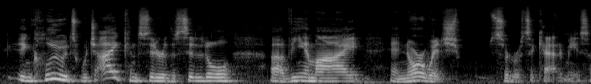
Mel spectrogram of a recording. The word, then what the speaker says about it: Citadel: And then you went on to university, the Citadel. I did. Now they pronounce it Citadel, right?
